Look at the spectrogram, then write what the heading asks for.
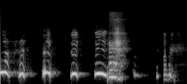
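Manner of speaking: high laugh through tears; tearful laugh. Real, not acted. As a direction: release the emotion in a laugh.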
